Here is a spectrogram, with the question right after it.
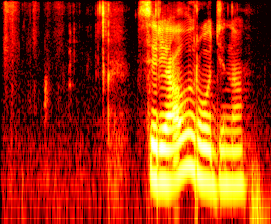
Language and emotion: Russian, neutral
